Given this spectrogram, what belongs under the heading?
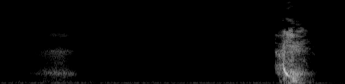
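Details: A soft intake of breath followed by one forceful sneeze from a person two days into a severe head cold, unable to stop sneezing, nose burning.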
